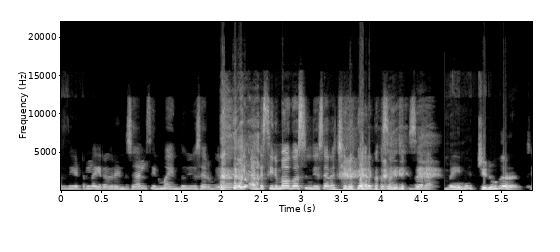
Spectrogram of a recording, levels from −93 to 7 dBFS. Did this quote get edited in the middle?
yes; 1 cut; at 4.8 s

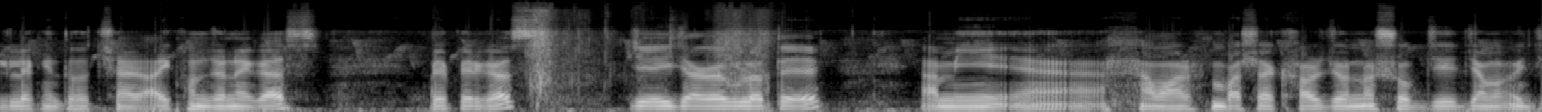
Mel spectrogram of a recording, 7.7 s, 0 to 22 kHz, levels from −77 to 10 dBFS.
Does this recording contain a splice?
yes; 2 cuts; at 2.0 s, 3.1 s

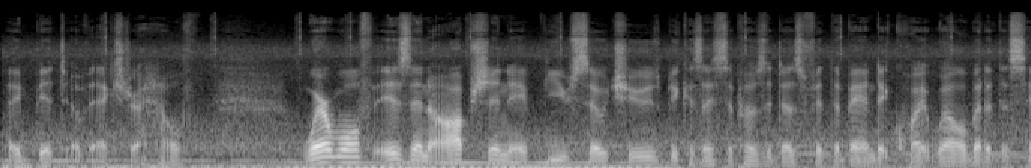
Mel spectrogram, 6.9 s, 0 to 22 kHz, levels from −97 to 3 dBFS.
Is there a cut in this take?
yes; 1 cut; at 1.4 s

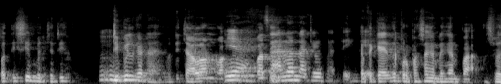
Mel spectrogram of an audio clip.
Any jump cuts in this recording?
no; 0 cuts

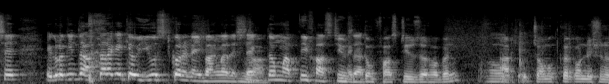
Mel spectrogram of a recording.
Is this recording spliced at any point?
no; 0 cuts

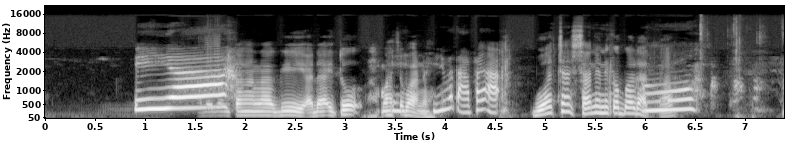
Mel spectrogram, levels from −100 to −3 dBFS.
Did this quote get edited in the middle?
no; 0 cuts

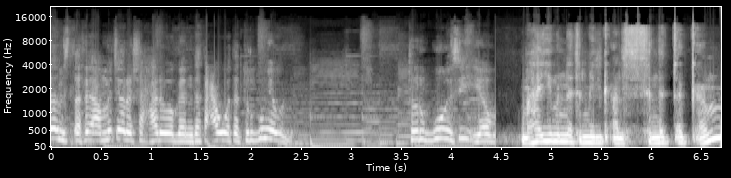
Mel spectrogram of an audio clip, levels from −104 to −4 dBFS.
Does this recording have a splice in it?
yes; 1 cut; at 4.4 s

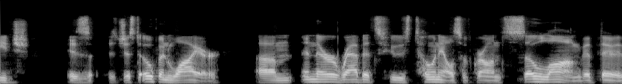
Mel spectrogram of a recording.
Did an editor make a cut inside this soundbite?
no; 0 cuts

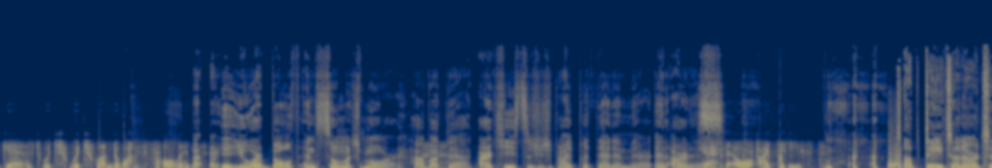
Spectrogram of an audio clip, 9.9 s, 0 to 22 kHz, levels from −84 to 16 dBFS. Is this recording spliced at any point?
yes; 3 cuts; at 2.1 s, 4.8 s, 8.9 s

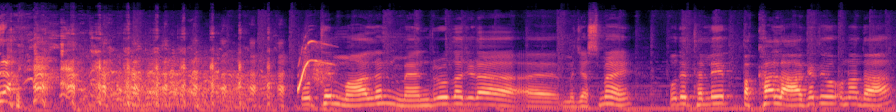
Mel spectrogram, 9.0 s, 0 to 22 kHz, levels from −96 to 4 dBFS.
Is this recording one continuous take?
no; 1 cut; at 2.9 s

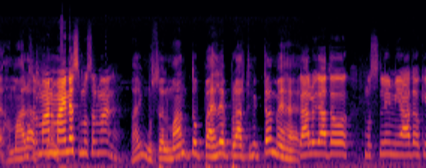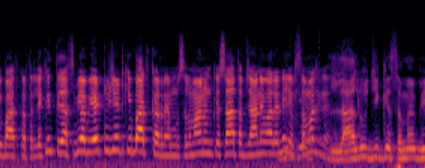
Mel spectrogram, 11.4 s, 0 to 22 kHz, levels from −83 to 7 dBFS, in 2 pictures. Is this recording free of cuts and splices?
no; 1 cut; at 4.0 s

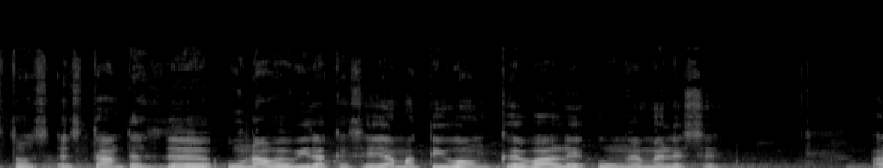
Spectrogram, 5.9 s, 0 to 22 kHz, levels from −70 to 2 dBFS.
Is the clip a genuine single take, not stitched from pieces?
yes; 0 cuts

